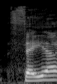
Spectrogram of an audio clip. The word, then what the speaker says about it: Thea: happy new year lately vino says thea thea is how you pronounce it tia says osha interesting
